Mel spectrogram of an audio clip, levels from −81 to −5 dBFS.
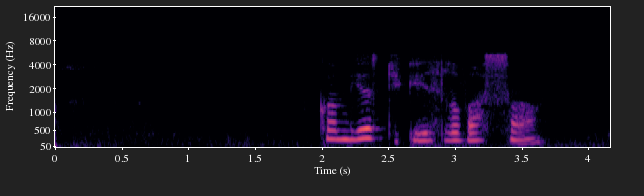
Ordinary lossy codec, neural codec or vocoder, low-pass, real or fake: none; codec, 16 kHz, 1 kbps, X-Codec, HuBERT features, trained on LibriSpeech; 5.4 kHz; fake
